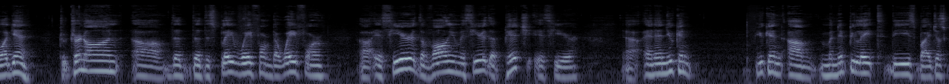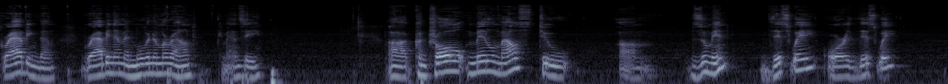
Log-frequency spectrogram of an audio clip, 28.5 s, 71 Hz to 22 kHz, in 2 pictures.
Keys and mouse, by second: 15.3-16.9 drag, 17.9 super+z, 21.7-28.4 ctrl+drag.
